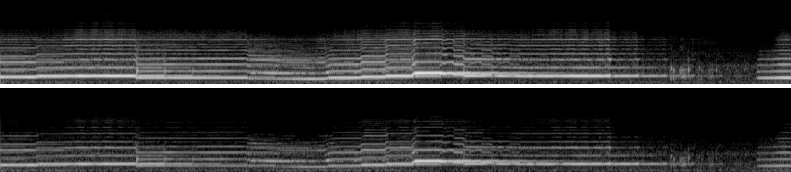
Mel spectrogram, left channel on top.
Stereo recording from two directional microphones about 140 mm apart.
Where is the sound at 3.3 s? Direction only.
35° left (ahead or behind).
